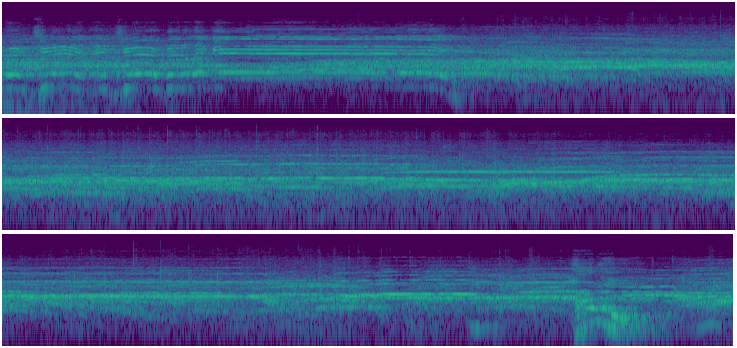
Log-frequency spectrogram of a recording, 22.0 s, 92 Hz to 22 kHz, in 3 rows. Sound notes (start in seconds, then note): 4.6 applause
